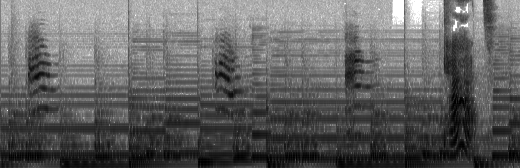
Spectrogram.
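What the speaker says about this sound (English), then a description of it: "Cat." An animated cartoon cat meows several times in bright, rising and falling calls over a steady, bouncy children's music backing with a stepping bass line.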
